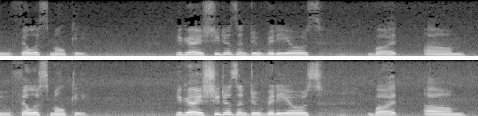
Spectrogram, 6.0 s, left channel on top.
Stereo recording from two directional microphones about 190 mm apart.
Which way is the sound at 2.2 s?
35° right (ahead or behind).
